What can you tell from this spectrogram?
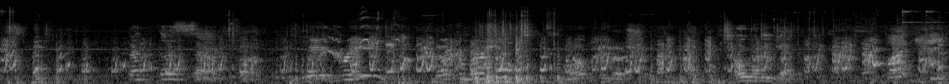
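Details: Mating pet guinea pigs, Rumply with five-month-old Fluff; dense stuttering chirps and squeaks at a fast irregular pace, with faint low rumbling beneath.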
